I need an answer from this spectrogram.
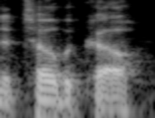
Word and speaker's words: Etobicoke: He lives in Etobicoke.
